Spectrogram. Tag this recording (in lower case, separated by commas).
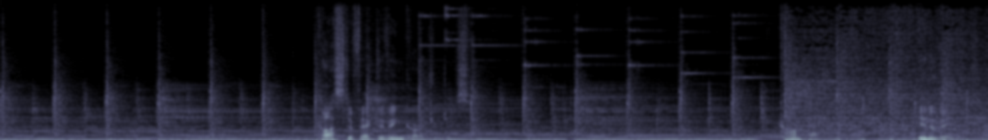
music, speech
